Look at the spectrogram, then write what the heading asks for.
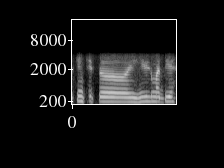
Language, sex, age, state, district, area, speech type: Sanskrit, female, 45-60, Karnataka, Dakshina Kannada, urban, conversation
